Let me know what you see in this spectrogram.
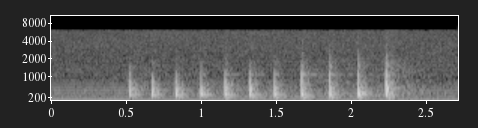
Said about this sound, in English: Lord, can you not hear me knocking? Lord?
